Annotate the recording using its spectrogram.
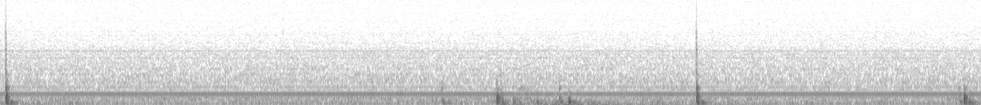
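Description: A steady low electrical hum on one even pitch, with a few faint clicks between about three and five seconds in.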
